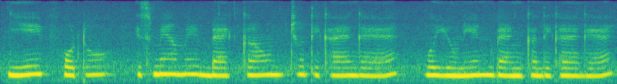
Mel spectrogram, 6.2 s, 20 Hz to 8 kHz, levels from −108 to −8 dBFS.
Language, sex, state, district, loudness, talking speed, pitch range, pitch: Hindi, female, Uttar Pradesh, Jalaun, -13 LUFS, 155 wpm, 230-255 Hz, 245 Hz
